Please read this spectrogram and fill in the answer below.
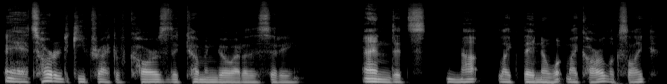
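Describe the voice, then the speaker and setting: A man playing a devoted, stubborn, protective werewolf detective in an intimate audio roleplay, speaking earnestly and insistently with emphatic pauses. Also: on the low side, steady tone, dry recording, studio quality, close to an everyday voice. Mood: calm, planning. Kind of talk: dramatic roleplay audio acting, intimate one-sided dialogue.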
